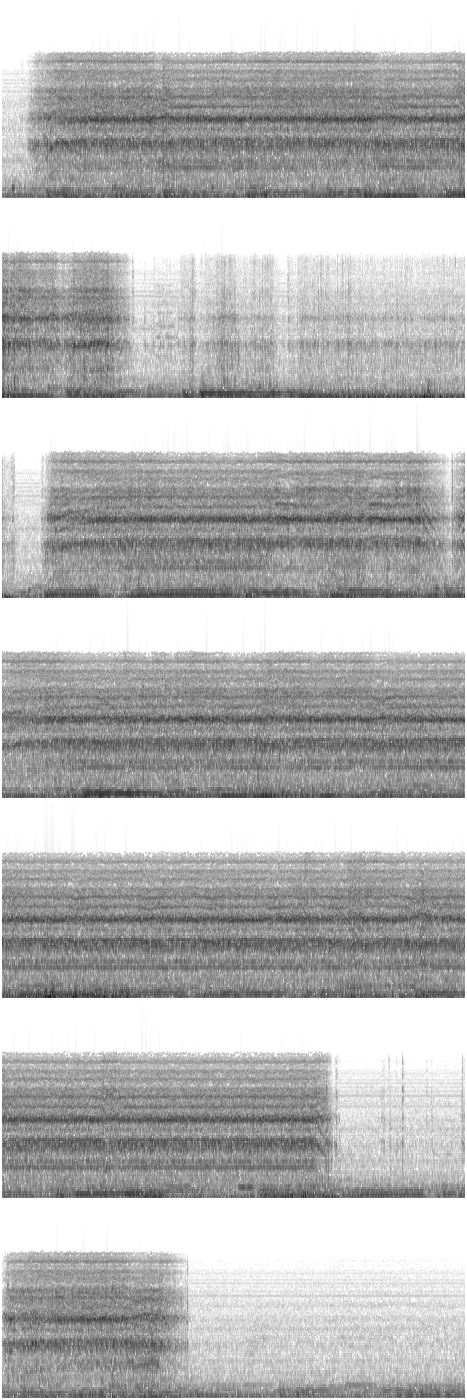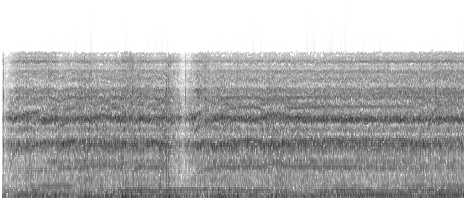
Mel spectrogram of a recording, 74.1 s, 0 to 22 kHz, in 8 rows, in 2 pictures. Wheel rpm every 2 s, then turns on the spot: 50, 160, 160, 160, 160, 120, 20, 30, 20, 30, 150, 160, 160, 110, 150, 160, 160, 160, 160, 160, 160, 160, 160, 160, 160, 160, 70, 10, 150, 80, 0, 0, 50, 160, 120, 160, 160.
12-18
